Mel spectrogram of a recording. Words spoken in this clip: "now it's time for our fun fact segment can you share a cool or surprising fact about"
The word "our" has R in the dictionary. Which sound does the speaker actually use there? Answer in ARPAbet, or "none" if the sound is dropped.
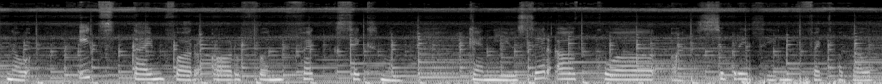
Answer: R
